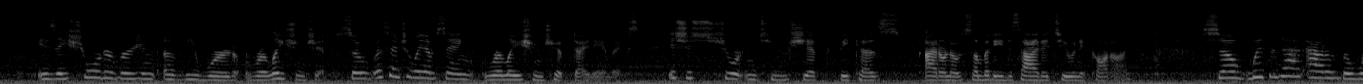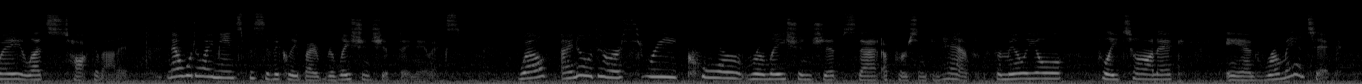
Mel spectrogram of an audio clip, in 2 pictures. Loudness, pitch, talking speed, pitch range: -43 LUFS, 240 Hz, 145 wpm, 195-295 Hz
